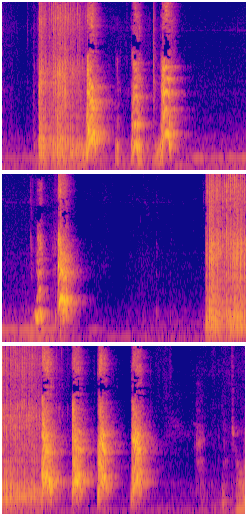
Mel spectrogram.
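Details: A puppy named Ein playing with a door stopper indoors, giving short bursts of yappy barks and growly yelps in two clusters, separated by a few seconds of quiet, with a person's voice briefly in between.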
